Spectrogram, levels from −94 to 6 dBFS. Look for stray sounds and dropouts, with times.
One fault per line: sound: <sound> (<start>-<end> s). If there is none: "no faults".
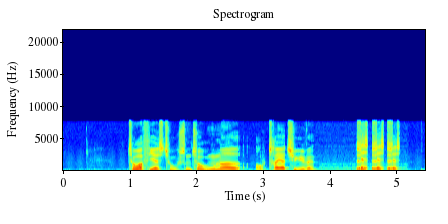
sound: laugh (4.4-5.1 s)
